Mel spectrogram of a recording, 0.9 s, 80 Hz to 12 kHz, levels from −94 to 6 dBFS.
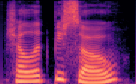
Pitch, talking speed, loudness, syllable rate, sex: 210 Hz, 265 wpm, -14 LUFS, 4.9 syllables/s, female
